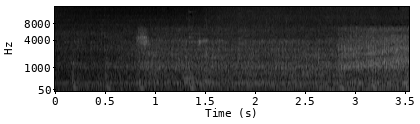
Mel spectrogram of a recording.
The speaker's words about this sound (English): So, wait for the bus to go past. This is stop number one. I'm just coming onto King Street.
